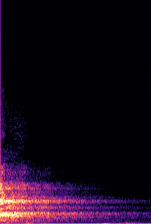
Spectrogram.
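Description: The echo of a man's shouted words through a loudspeaker system, ringing on and fading out over the first second or so, over a steady low hum.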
